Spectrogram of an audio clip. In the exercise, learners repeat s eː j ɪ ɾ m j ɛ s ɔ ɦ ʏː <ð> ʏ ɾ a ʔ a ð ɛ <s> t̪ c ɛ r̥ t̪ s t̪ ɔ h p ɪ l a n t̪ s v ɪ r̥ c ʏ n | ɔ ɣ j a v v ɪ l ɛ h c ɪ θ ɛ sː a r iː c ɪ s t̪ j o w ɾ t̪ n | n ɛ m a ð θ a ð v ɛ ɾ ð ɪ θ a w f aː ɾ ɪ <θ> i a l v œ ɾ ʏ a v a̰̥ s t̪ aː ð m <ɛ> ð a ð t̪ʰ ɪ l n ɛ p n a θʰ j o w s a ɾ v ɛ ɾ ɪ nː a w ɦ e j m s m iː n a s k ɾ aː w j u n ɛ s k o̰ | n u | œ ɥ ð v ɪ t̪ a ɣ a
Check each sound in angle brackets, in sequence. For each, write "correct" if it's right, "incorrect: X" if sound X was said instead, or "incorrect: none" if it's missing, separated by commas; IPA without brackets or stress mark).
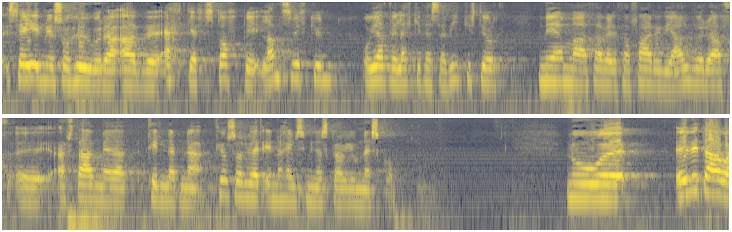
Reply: incorrect: ɣ, incorrect: h, incorrect: ð, correct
